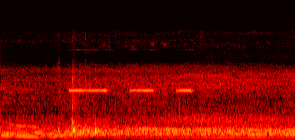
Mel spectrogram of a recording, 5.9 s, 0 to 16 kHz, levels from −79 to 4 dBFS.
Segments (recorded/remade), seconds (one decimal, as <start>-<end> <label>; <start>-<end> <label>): 0.0-1.8 recorded; 1.8-2.8 remade; 2.8-3.9 recorded; 3.9-4.7 remade; 4.7-5.9 recorded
